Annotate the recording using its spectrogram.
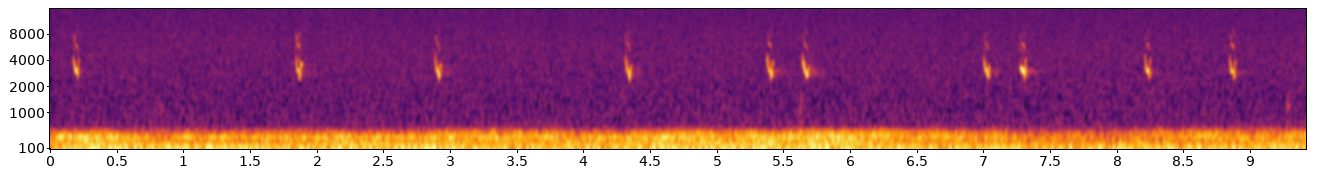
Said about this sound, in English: Recording of the wild bird here now. It's at 10:09 a.m. Wild. Actually, it's a pair, I believe.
